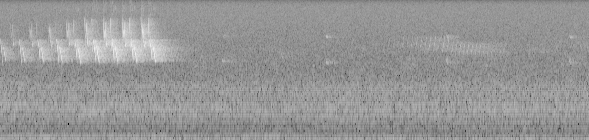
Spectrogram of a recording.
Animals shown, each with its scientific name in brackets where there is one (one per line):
Rose-breasted Grosbeak (Pheucticus ludovicianus)
Ovenbird (Seiurus aurocapilla)
Pine Warbler (Setophaga pinus)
